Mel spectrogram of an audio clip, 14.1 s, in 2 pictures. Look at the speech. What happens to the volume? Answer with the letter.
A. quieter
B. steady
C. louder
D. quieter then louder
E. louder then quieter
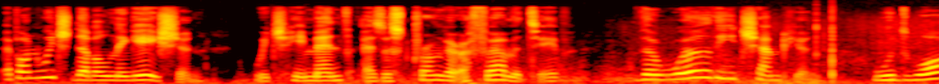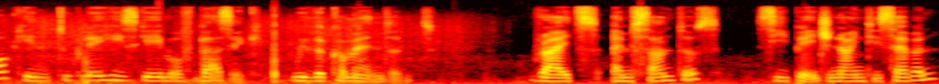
B.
